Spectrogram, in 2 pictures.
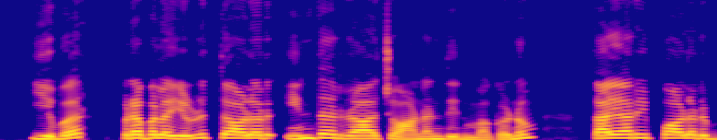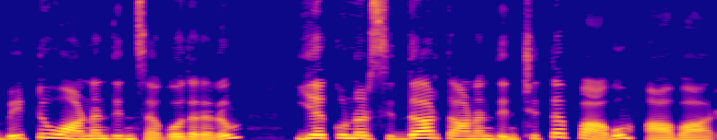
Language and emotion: Tamil, neutral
